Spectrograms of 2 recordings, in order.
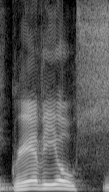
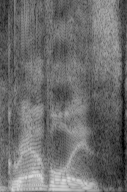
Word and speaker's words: Gravois: What do you think it should be? – Gravios. – Nope. It's called Gravois. – Shut up. – Oh, man. – Gravois.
